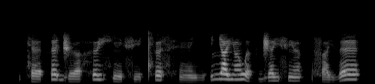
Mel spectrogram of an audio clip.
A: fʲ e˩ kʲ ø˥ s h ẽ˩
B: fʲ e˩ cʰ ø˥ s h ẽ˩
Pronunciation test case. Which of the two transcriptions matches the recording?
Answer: B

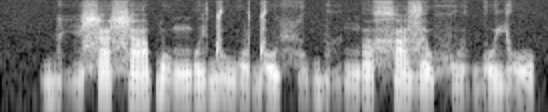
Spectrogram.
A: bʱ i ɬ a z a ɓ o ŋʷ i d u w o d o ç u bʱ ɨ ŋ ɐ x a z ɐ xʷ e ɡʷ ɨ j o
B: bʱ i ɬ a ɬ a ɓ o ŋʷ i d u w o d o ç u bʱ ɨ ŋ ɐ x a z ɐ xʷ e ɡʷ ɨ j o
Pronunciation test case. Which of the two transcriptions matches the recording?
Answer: B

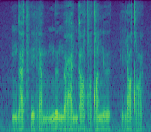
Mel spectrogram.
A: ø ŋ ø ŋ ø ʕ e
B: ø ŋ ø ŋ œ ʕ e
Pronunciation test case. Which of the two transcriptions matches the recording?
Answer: B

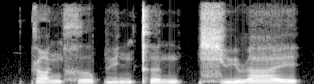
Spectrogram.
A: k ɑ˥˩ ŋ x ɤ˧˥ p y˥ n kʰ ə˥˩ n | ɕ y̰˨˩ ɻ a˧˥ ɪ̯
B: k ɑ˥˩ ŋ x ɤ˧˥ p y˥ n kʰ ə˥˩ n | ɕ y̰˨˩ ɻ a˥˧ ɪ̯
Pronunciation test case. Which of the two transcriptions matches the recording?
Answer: A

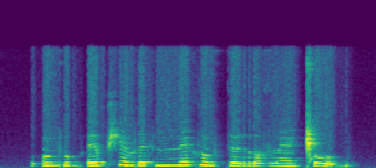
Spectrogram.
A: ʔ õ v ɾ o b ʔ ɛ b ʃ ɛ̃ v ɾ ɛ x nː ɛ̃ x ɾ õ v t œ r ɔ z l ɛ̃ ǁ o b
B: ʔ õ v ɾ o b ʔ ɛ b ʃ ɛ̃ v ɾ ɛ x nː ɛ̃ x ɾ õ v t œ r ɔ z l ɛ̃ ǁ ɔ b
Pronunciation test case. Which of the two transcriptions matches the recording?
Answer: A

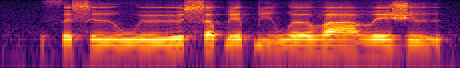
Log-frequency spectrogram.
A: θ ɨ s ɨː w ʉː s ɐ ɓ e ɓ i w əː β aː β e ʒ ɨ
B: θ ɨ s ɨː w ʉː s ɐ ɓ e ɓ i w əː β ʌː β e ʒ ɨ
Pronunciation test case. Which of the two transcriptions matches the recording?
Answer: A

